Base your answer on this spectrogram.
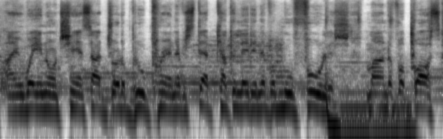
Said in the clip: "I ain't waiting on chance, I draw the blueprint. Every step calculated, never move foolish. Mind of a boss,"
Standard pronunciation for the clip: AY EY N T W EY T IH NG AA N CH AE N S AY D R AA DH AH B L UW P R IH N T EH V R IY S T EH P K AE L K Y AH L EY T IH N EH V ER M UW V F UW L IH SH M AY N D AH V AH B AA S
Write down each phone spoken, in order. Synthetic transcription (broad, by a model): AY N W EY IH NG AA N CH AE N S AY D R AA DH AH B L UW P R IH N EH V R IY S T EH P K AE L K Y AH L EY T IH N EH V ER M UW V F UW L IH SH M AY N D AH V AH B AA S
